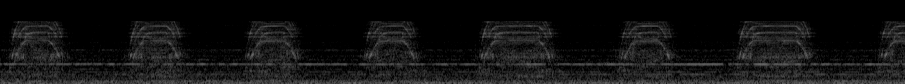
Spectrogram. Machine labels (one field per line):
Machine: slide rail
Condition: normal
